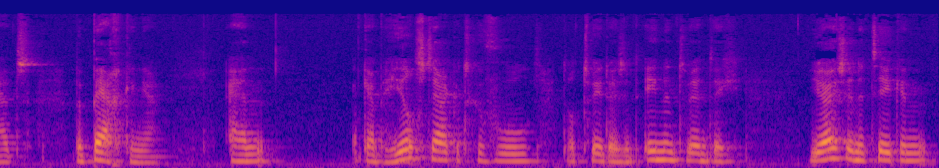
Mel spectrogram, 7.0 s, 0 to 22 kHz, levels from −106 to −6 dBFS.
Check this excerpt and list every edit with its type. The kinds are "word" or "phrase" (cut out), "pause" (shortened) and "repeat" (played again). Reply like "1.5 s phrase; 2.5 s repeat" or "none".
none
